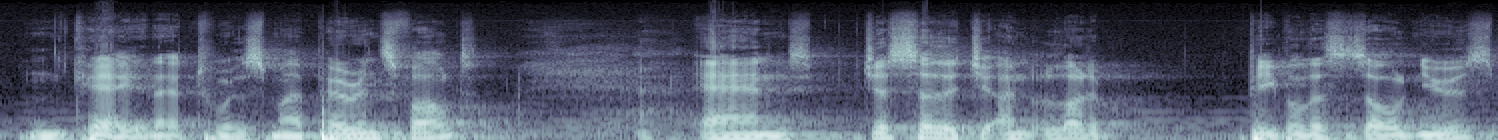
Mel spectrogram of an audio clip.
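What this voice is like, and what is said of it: South African accent. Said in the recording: “what's with the accent? ... born in South Africa”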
